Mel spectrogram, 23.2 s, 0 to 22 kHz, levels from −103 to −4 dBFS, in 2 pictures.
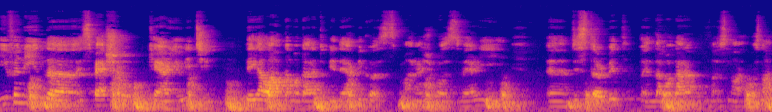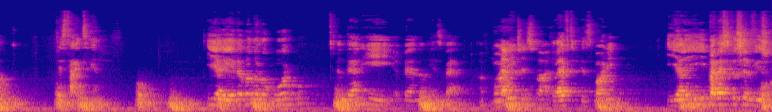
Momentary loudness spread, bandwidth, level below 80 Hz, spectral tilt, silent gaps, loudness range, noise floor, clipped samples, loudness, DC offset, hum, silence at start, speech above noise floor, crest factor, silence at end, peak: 15 LU; 16 kHz; -50 dBFS; -4.5 dB/octave; none; 6 LU; -52 dBFS; under 0.1%; -32 LUFS; under 0.1%; none; 0 s; 21 dB; 22 dB; 0 s; -10 dBFS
